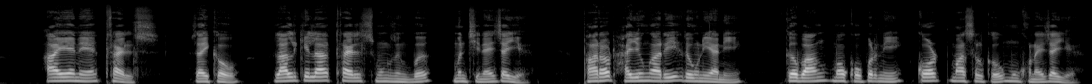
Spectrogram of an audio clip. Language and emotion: Bodo, neutral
